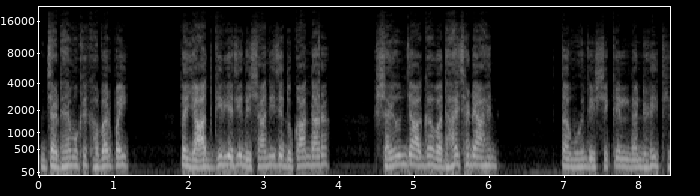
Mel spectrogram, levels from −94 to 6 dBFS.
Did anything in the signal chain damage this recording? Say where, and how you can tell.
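Yes. The damage happens at the codec stage and runs through the whole speech clip: the sound is swirly and hollow, consonant attacks are blurred, and the noise floor has a shifting, watery texture. This is likely generation loss from decoding and re-encoding around seven times, which fits repeated Opus passes at about 48 kbit/s. A single encode at that rate would not smear this much. Each pass quantises on a new frame grid, so the artefacts stack up.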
